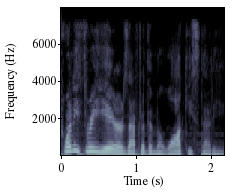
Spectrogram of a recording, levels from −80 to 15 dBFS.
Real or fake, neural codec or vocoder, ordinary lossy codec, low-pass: real; none; MP3, 64 kbps; 7.2 kHz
